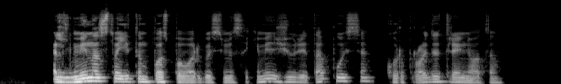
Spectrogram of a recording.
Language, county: Lithuanian, Vilnius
